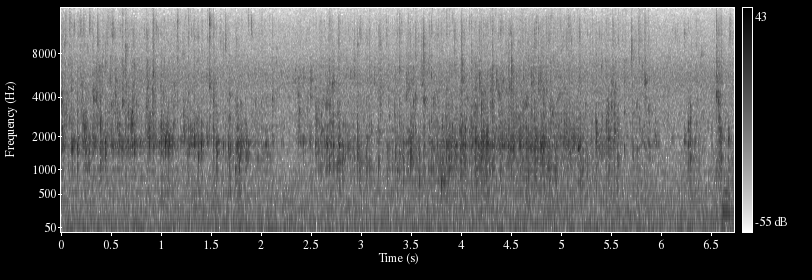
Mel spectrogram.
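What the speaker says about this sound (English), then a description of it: "pour this into the pot with our inorganic" Water is poured slowly and steadily into a plant pot filled with inorganic mineral potting mix for a bromeliad, giving a continuous close trickling splash that lasts throughout without breaks.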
